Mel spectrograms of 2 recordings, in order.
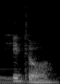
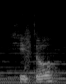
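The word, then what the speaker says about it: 人: means person in japanese by adding a smooth character between the he and the toe it will then become pronounced so do you hear it different and hitto means hit as in hit in japanese so can you hear the difference there's hito which is person and there's hitto you hear the difference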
